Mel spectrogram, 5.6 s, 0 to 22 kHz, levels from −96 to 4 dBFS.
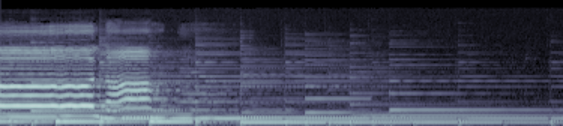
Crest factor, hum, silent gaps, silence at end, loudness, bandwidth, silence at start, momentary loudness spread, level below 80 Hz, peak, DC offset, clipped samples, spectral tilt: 18 dB; none; none; 0 s; -21 LUFS; 12.5 kHz; 0 s; 22 LU; -60 dBFS; -6 dBFS; under 0.1%; under 0.1%; -5 dB/octave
